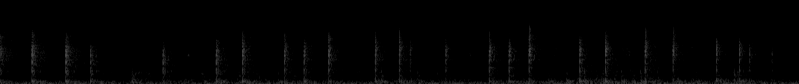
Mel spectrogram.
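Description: Chalk taps and scrapes quickly on a blackboard.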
